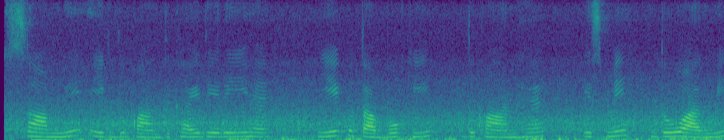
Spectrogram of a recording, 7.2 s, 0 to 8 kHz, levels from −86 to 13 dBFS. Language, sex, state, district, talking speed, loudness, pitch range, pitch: Hindi, female, Punjab, Pathankot, 125 wpm, -19 LUFS, 205-230 Hz, 220 Hz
